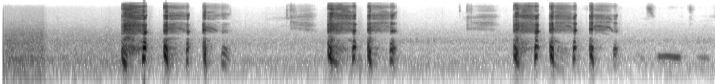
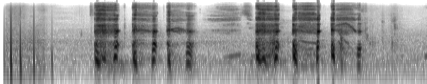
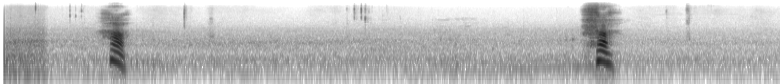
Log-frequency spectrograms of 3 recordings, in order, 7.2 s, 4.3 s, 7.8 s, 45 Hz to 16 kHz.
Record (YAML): three_cough_length: 7.2 s
three_cough_amplitude: 29203
three_cough_signal_mean_std_ratio: 0.32
cough_length: 4.3 s
cough_amplitude: 29204
cough_signal_mean_std_ratio: 0.42
exhalation_length: 7.8 s
exhalation_amplitude: 19996
exhalation_signal_mean_std_ratio: 0.19
survey_phase: beta (2021-08-13 to 2022-03-07)
age: 45-64
gender: Female
wearing_mask: 'No'
symptom_none: true
smoker_status: Never smoked
respiratory_condition_asthma: false
respiratory_condition_other: false
recruitment_source: REACT
submission_delay: 1 day
covid_test_result: Negative
covid_test_method: RT-qPCR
